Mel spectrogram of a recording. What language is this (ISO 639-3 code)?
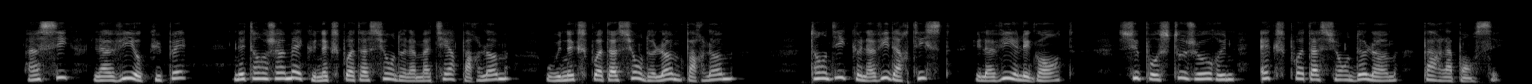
fra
